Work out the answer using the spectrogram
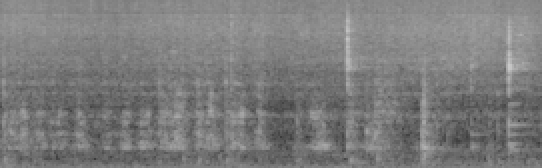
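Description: Onions and garlic sizzling in olive oil in a pot while a spoon stirs and scrapes through them, with two sharp knocks, one past the middle and one near the end.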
